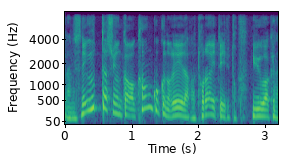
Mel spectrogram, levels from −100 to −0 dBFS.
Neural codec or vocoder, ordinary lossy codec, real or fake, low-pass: vocoder, 22.05 kHz, 80 mel bands, WaveNeXt; none; fake; 7.2 kHz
